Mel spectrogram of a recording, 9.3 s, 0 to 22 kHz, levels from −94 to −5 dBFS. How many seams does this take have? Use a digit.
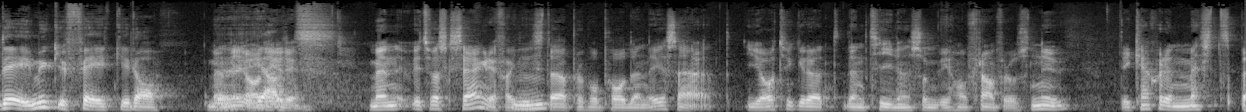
0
